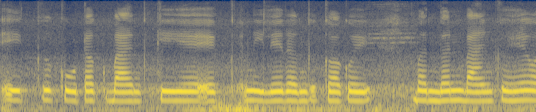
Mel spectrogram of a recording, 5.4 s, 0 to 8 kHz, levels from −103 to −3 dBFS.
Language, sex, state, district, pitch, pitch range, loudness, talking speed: Hindi, female, Uttar Pradesh, Jalaun, 210 Hz, 205-220 Hz, -13 LUFS, 135 wpm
